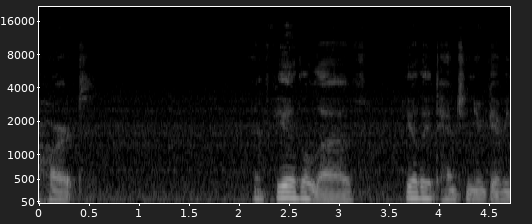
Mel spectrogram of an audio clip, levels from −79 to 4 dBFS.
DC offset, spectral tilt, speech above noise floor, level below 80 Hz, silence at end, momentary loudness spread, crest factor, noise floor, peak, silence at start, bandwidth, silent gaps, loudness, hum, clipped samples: under 0.1%; -7 dB/octave; 22 dB; -60 dBFS; 0 s; 24 LU; 20 dB; -58 dBFS; -18 dBFS; 0 s; 16 kHz; none; -38 LUFS; none; under 0.1%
